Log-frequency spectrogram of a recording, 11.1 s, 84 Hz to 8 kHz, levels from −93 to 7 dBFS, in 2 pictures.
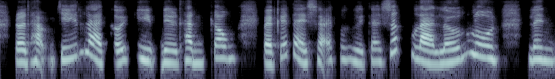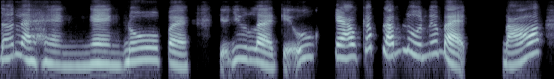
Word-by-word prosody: rồi 225 0 +4
thậm 220 -1 -1
chí 265 +3 -2
là 350 - +3
khởi 220 +3 +1
nghiệp 260 -5 0
đều 220 -1 0
thành 215 -1 0
công 280 -1 +1 0.3
và 205 - +6
cái 305 +10 -4
tài 235 -10 +1
sản 225 +2 -4
của 260 - -7
người 235 -5 -4
ta 235 +3 -6
rất 415 - -2
là 235 -7 +6
lớn 220 +7 0
luôn, 295 -5 +2 0.3
lên 260 -2 0
tới 275 +4 -3
là 325 -7 +2
hàng 195 -5 -5
ngàn 205 -2 +1
đô 250 +3 0
và, 195 -5 +2 0.3
kiểu - - -7
như 270 +1 -3
là, 225 -7 +3
kiểu, 440 -9 -4 0.2
cao 300 0 +5
cấp - - -3
lắm 325 +2 +5
luôn 320 -3 -2
á 370 +1 -3
bạn. - - +6 0.4
Đó, 365 +3 +4
250 Hz, 205 wpm, -21 LUFS, 215-300 Hz, 0.4 s, và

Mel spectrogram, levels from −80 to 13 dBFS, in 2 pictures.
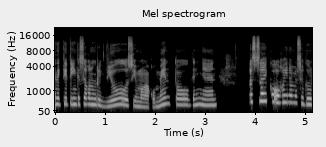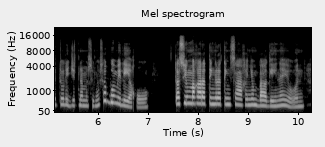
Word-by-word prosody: nagtitingin 280 +1 -3
kasi 285 0 -1
ako 275 -1 -2
ng - - -5
reviews, 245 +5 -2
'yung 200 - -7
mga 180 -3 -5
komento, 260 - -5
ganiyan. 255 -1 -5 0.6
Tas 385 0 +2
say 420 -3 +4
ko, 390 -4 +2
"Okey 360 +1 -4
naman 350 -2 -3
siguro 275 -3 -3
'to, 270 -1 -4
legit 230 +1 -5
naman 225 -2 -4
siguro," 220 +1 -7
so 440 - 0
bumili 300 - +2
ako. 175 0 -7 0.5
Tas 300 +3 +7
'yung 320 -1 +2
makarating 305 -2 +6
rating 285 -1 +1
sa'kin 260 -1 +1
'yung 260 - 0
bagay 220 -3 +2
na 235 +2 -2
'yun, 200 -2 -6
265 Hz, 180 wpm, -24 LUFS, 230-295 Hz, 0.6 s, Tas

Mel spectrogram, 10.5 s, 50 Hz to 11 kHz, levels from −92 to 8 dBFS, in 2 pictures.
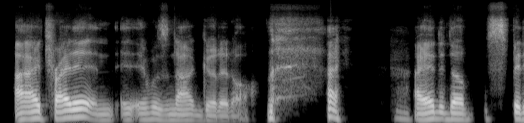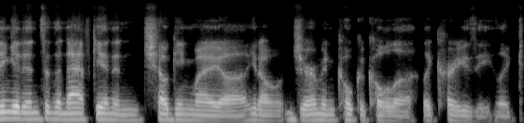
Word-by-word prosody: I 130 +2 +7
I - - +6
tried 140 +2 +6
it, 165 0 +8
and 110 -1 -9
it 115 0 -5
it - - -4
was 115 -4 -4
not 110 -1 -2
good 95 -1 -3
at 95 - -2
all. - - -12 0.7
I - - +4 0.7
I 115 0 +5
ended 130 0 +3
up 120 -2 +4 0.2
spitting 135 +1 +1
it 135 -1 +5
into 125 +1 -2
the 125 0 -2
napkin 120 0 0
and 105 -1 -8
chugging 110 0 -2
my, 100 -2 -2
uh, 95 0 -3
you 115 +2 -8
know, 100 -1 -6
German 110 -2 -4
Coca-Cola 100 -4 -6
like - - -8
crazy, 95 -4 -9
like 90 -1 -13
110 Hz, 185 wpm, -21 LUFS, 100-125 Hz, 0.7 s, it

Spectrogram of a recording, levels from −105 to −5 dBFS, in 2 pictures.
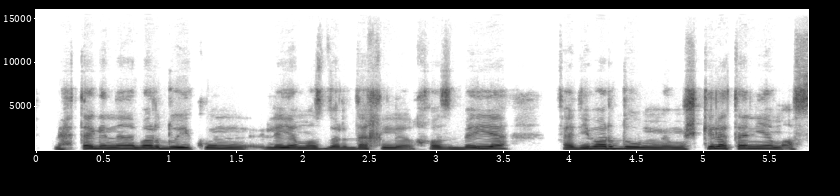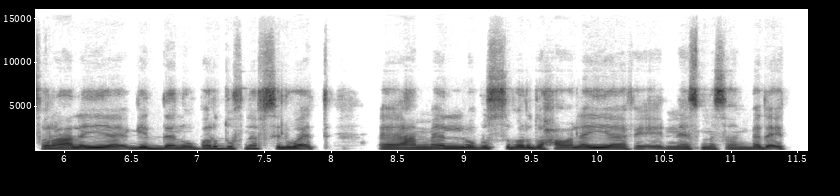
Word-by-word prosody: محتاج 185 +6 -2
إن 175 -1 0
أنا 180 0 0
برضه 175 0 +3
يكون 165 0 -1
ليّا 165 +1 +4
مصدر 160 -2 -2
دَخْل 145 -3 -3
خاص 160 -1 -4
بيّا، 185 +6 0 0.4
فدي 150 +6 -1
برضه 200 -2 +3
م 150 -2 -2
مشكلة 195 +7 0
تانية 185 +1 -1
مأثَّرة 165 +2 -3
عليّا 165 +1 +4
جدًا 170 +2 +1
وبرضه 180 +6 -1
في 185 +1 -9
نَفْس 185 -2 -2
الوقت 175 -1 +1 0.4
آآ 155 -1 -1
عَمّال 165 +5 +1
بابُص 165 +1 -1
برضه 165 +1 +2
حواليّا 160 +2 +2
في 150 - -8
الناس 150 +2 -3
مثلًا 150 -1 -3
بدأت 150 -1 -3
165 Hz, 160 wpm, -23 LUFS, 155-180 Hz, 0.4 s, ليّا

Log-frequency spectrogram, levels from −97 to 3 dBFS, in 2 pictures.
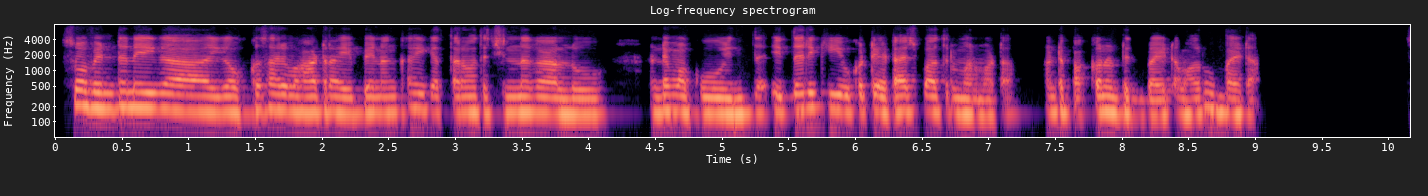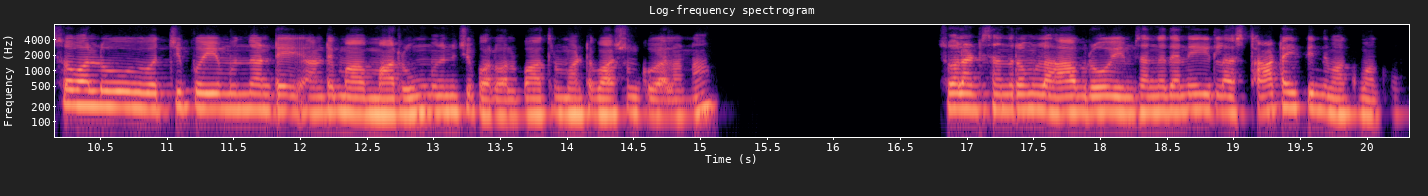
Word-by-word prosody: So, - - -11
వెంటనే 190 +1 +2
ఇగా, 180 -1 +1 0.3
ఇగ 155 - -2
ఒక్కసారి 170 +3 -2
వాటరయిపోయినంక, 155 0 -1 0.2
ఇక 170 - -5
తర్వాత 155 0 -1
చిన్నగా 155 -1 0
ఆళ్ళు 145 0 +1 0.5
అంటే, 160 +1 0
మాకూ 155 -1 -1 0.2
ఇద్ద 145 +1 0 0.2
ఇద్దరికి 180 +3 -2
ఒకటే 170 +1 -2
ఎటాచ్ 160 +1 +1
బాత్రూమనమాట. 145 -3 -2 0.3
అంటే, 155 0 -1
పక్కనుంటుంది 145 -1 -1
బయట, 135 0 -3
మా 140 - -2
రూమ్ 175 -4 -2
బయట. 140 - -1 1.2
సో, - - -11
వాళ్ళూ 205 -1 +5 0.4
ఒచ్చి 180 +2 -3
పోయే 180 -1 +5
ముందంటే 175 -1 0 0.2
అంటే, 155 +1 -1
మా 155 - +4 0.2
మా 145 - +6
రూమ్‌లో 160 +2 +2
నుంచి 165 +1 -1
పోవాలి 140 -1 -1
వాళ్ళు 135 0 -5
బాత్రూమంటే, 150 +1 +1
వాష్‌రూమ్‌కి 150 +1 -1
పోవాలన్నా. 140 +2 -4 1.8
సో, - - -19
అలాంటి 180 -1 +3
సందర్భంలో, 175 -1 +1
ఆ! - - +3
బ్రో 160 0 +2
ఏం 155 - +1
సంగతనీ, 160 +1 +1
ఇట్లా 165 -2 -1
స్టార్టయిపోయింది 180 +1 -1
మాకు, 145 +1 -1
మాకు. 140 +3 -8
160 Hz, 145 wpm, -23 LUFS, 150-175 Hz, 1.8 s, మా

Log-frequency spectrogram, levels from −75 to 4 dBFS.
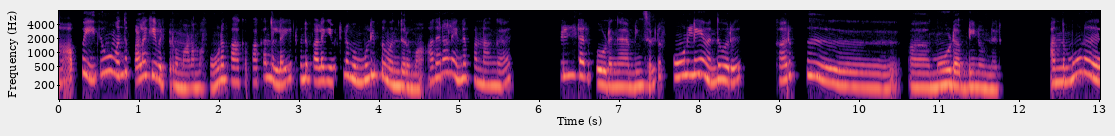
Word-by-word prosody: அப்ப - - -19 0.2
இதுவும் 370 +5 -1
வந்து 355 +4 0
பழகி 320 +5 +2
விட்ருமா, 200 -7 0
நம்ம 180 0 -2
போன 215 +8 0
பாக்க 235 0 -4
பாக்க 235 +6 -6
அந்த 270 -6 +2
லைட் 270 +6 -3
வந்து 275 +1 +1
பழகிவிட்டு 245 +6 0
நமக்கு 260 -5 +3
முழிப்பு 330 +3 +2
வந்துருமாம். 185 -4 +1
அதனால 345 +9 -1
என்ன 285 +2 +2
பண்ணாங்க, 200 -3 -1 0.7
ஃபில்டர் 320 -1 0
போடுங்க 195 -3 +4
அப்டின்னு 195 +2 -1
சொல்லிட்டு 210 +10 -5
போன்லே 340 +3 +3
வந்து 250 +3 +2
ஒரு 230 -1 +3 0.5
கருப்பு 325 +5 -2 1.3
அ, - - -1 0.3
மோடு 205 +2 +4
அப்டின்னு 185 0 0
ஒண்ணு 165 -1 0
இருக்கு. 165 - -21 0.6
அந்த 235 +1 +1
மோடு 365 +2 +1
245 Hz, 155 wpm, -23 LUFS, 200-320 Hz, 1.3 s, போடுங்க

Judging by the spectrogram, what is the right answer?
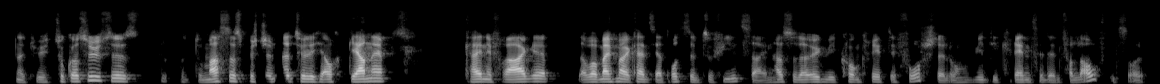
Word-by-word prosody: natürlich 110 -1 -12
zuckersüß 180 +6 0
ist, 140 -1 -2
du - - -23 0.3
du 105 - -16
machst 135 +6 +4
das 140 -1 -1
bestimmt 130 0 -4
natürlich 130 -3 0
auch 120 0 -1
gerne, 140 +3 +7 0.8
keine 120 -1 +2
Frage, 130 +3 +4 0.2
aber 120 +2 +1
manchmal 125 +2 +6
kann 120 -2 +1
es - - -17
ja - - -2
trotzdem 120 -3 -9
zu 110 - -5
viel 135 +5 -12
sein. 90 -5 -10
Hast 115 +1 -5
du 115 - -11
da 110 0 -2
irgendwie 115 -1 -5
konkrete 115 0 -8
Vorstellungen, 100 +2 -10
wie 110 -1 -13
die 105 -1 -18
Grenze 105 0 -5
denn - - -12
verlaufen - - -6
soll? - - -16
120 Hz, 175 wpm, -24 LUFS, 110-135 Hz, 0.8 s, gerne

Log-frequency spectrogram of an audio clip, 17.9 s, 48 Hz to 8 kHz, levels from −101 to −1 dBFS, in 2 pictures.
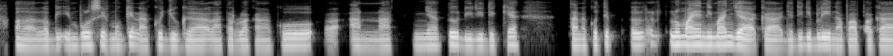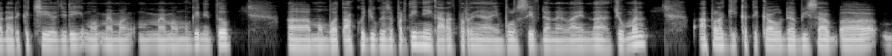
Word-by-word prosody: eee, 115 -3 0
lebih 115 +3 -1
impulsif 130 +2 +2
mungkin 120 +3 0
aku 110 +3 -2
juga 110 -1 0
latar 110 +1 -2
belakang 105 -1 -2
aku, 120 +2 +1
eee, - - -4
anaknya 110 +3 -3
tuh 135 -1 +4
dididiknya 115 +4 0 0.5
tanda 115 -1 +2
kutip 140 +2 -1 0.2
lu 135 +4 +1 0.2
lumayan 145 -1 +7
"dimanja" 135 -4 +7
Kak, 105 -2 0
jadi 110 +3 -3
dibeliin 125 -1 +3
apa-apa 115 0 0
Kak 110 -1 +1
dari 105 - -7
kecil. 110 -3 -3
Jadi 115 +3 -3
me 115 - -4
memang 110 0 -5
memang 110 +1 -5
mungkin 115 +1 -3
itu, 125 +3 0 0.5
eee, 110 -1 +1
membuat 110 -1 0
aku 120 +3 -2
juga 115 -1 -2
seperti 135 +3 -1
ini 130 - +2
karakternya 110 0 -2
impulsif 105 +1 -3
dan 105 -1 -3
lain-lain. 105 +1 -3
Nah 110 -3 -2
cuman 125 +7 +1 0.6
apalagi 120 -2 0
ketika 115 - -1
udah 110 0 0
bisa, 110 +1 0
eee, 110 +2 +2
m 125 - -14
115 Hz, 165 wpm, -23 LUFS, 110-125 Hz, 0.6 s, lumayan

